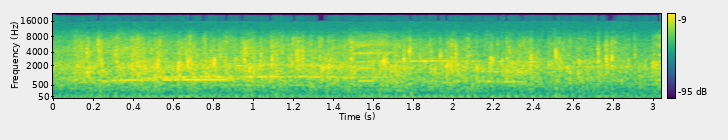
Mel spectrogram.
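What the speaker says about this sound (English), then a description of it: "Give him a clap." A studio audience at a 1988 spook show claps steadily for a boy named Adam, a dense continuous patter of applause at moderate volume that holds for the whole stretch, with no talk over it.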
